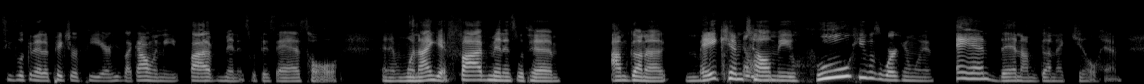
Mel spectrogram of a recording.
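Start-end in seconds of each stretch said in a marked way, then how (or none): 1.4-11.2 put-on dead-serious, deadly earnest tone. Retelling a scene where a grieving man vows revenge: imitating Luis dead serious. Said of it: "Hank can hear in his voice that, um, Luis ain't playing. Luis is dead serious".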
